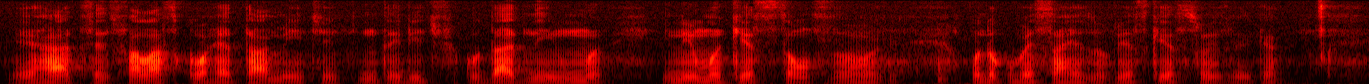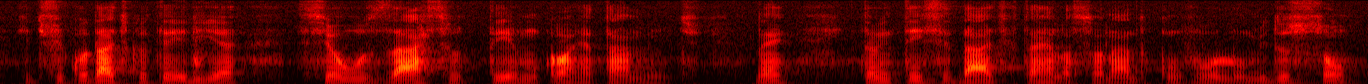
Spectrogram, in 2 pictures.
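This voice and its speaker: A Brazilian man with a very low voice teaches a physics lesson. He goes through each point step by step and stops often to check that his students are following. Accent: Brazilian Portuguese. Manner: explanatory, many tag questions. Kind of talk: recorded classroom lesson.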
